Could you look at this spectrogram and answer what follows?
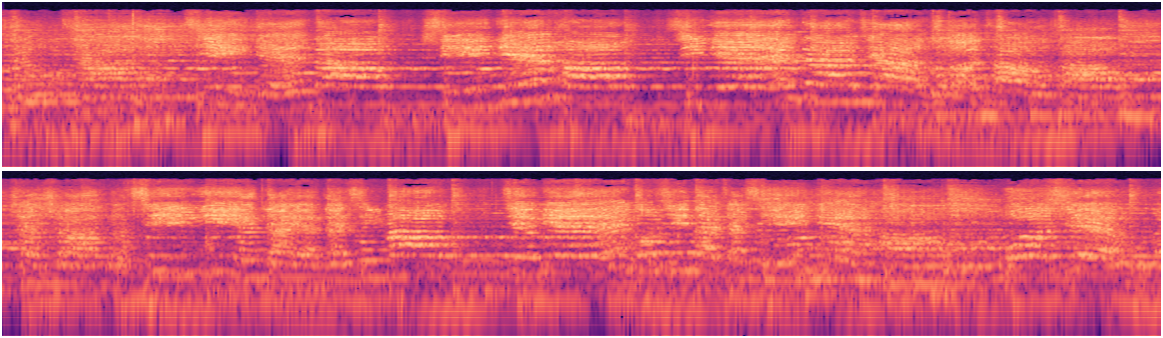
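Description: A choir of young girls singing a Chinese song together over a recorded instrumental backing track with a steady bass line.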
